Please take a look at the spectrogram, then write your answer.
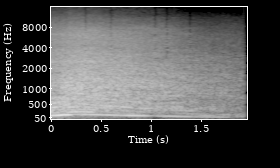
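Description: A car engine running on a farm while water drips from its exhaust, its tone revving and then slowly easing back to a steady hum, fairly close and with no talk.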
